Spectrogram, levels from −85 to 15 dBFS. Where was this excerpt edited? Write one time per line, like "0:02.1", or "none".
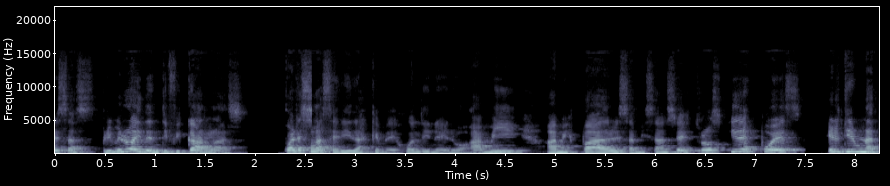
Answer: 0:02.6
